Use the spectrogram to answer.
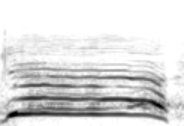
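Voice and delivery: high, drawn-out cheer; long high-pitched group yeah; crowd of excited kids. Retold or imitated. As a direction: cheer like a roomful of middle schoolers. Kids cheer back to the director.

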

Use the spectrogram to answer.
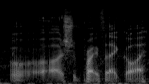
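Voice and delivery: low, soft inner voice, as if thinking aloud; inner thought. Retold or imitated. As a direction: mutter the sudden urge under your breath. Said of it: "that unction to pray for him".

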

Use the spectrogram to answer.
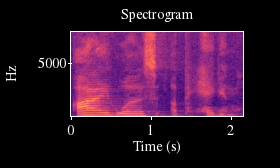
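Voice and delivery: slow, drawn-out, softened admission; grave confession. Real, not acted. Preacher confessing his past to the congregation, slow and grave. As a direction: stretch each word out and let it land.

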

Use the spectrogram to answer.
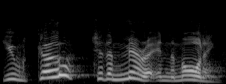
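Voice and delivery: ordinary delivery

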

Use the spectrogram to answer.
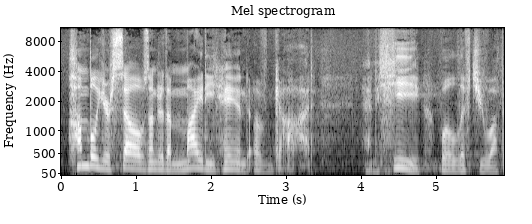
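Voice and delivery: soft, reverent whisper. Acted. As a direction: hush it like a sacred secret. Repeats the verse, hushed.

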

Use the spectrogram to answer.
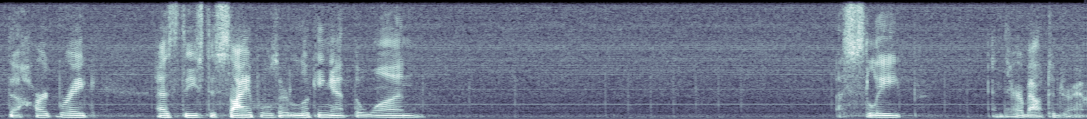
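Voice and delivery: soft, low, grieving confession; hushed, heavy sermon reflection; quiet sorrow. Real, not acted. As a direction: let the heartbreak sink in quietly. Grief over father's illness.

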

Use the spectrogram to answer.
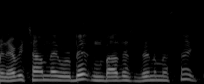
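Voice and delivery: ordinary talk, nothing marked

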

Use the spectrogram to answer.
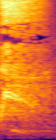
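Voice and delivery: sharp acted intake of breath; panicked gasp. Parent realizing the children are leaving, panicked gasp.

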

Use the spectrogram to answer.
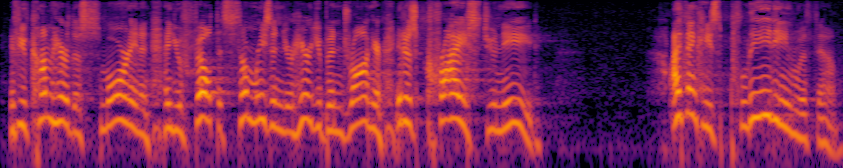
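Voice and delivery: loud, high pleading sermon; preacher urging the listeners to come to Christ; impassioned preaching. Real, not acted. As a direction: plead with the congregation at full force. Preaching at full force.

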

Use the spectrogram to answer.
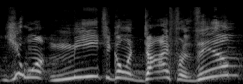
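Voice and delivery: mock-indignant question; mock complaint. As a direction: voice the imagined protest. Imagined Jesus complaining.

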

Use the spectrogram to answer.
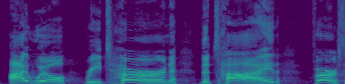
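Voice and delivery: slow, drawn-out chant with the crowd; slow unison recital. Shown as a demonstration. Congregation reciting with the pastor, slow. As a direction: recite it together slowly. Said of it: "Say that with me".

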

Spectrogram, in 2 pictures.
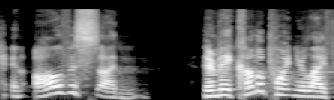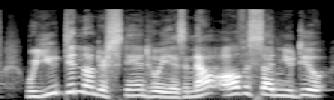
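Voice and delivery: ordinary talk, nothing marked

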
